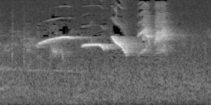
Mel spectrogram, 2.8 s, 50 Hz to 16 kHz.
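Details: Oriental magpie-robin, a very common resident, singing at Ubon Ratchathani, Thailand, on 20 March 2022: clear whistled notes, a long level phrase followed by a sweeping slur and a burst of higher rising notes, on a quiet background.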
